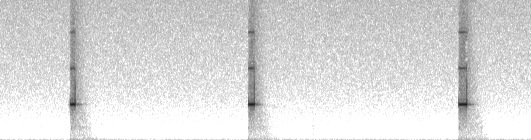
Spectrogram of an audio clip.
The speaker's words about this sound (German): Wenn Sie eine Nachricht hinterlassen wollen, sprechen Sie bitte nach dem Piepton auf den Anrufbeantworter.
